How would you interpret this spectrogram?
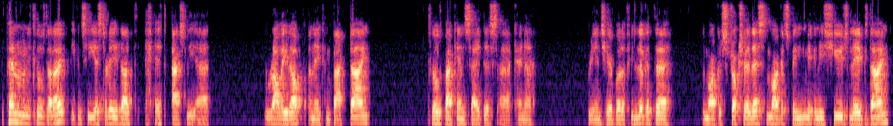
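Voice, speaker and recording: A man with a strong Irish accent walking through trading charts quickly, often saying "okay" as he goes. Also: mid-range voice, fairly even intonation, fairly bright tone, lo-fi sound. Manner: quick, repeats 'okay' as a filler. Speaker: trading channel host. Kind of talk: screen-share chart walkthrough.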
